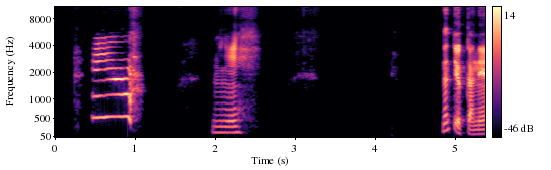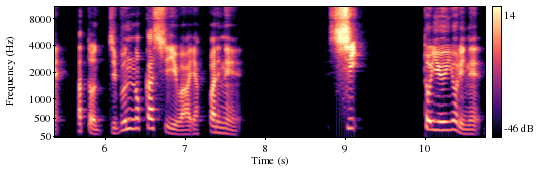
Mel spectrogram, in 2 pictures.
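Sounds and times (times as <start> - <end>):
cat meowing: 0.5 - 1.1
speech: 2.0 - 2.6, 4.8 - 7.8, 8.8 - 9.2, 10.0 - 10.7.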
